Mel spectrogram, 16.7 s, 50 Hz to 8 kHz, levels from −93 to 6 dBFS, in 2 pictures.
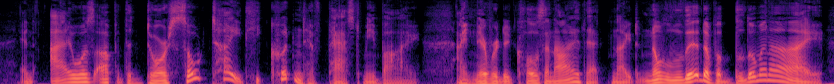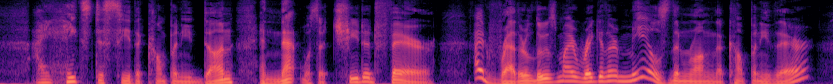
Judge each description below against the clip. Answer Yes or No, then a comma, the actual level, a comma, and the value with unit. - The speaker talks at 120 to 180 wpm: No, average, 190 wpm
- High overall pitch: No, very low, 90 Hz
